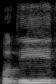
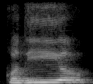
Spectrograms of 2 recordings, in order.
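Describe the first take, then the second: First: The final r is light and thin. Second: The final r is heavy and full. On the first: The speaker calls it right. "ഖദീർ എന്ന് പറയും" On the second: The speaker calls it wrong. "ഖദീർ എന്ന് പറയില്ല"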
